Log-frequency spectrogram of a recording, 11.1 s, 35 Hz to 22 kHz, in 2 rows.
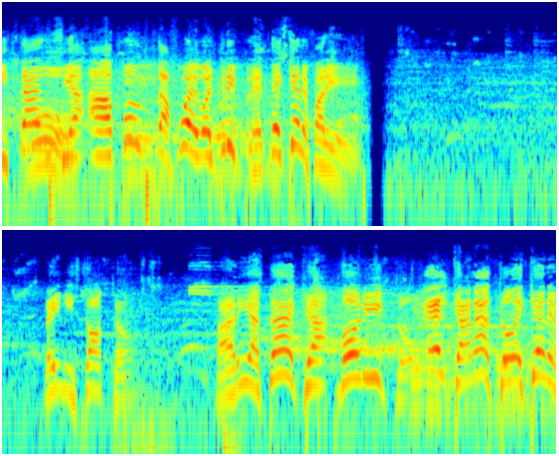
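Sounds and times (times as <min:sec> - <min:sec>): low arena background: 0:00.0 - 0:11.0.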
